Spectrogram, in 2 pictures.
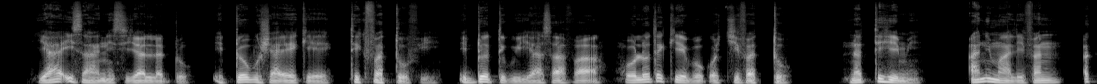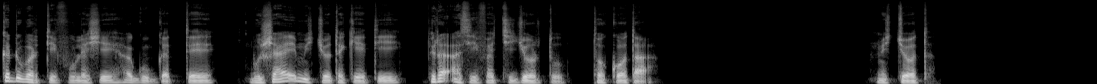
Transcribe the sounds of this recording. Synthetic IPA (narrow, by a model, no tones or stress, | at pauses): jaːʔɪsaːnɪsd͡ʒaːlːɐᶑːʊ | ɪd̪̥ːo̞ːbʊʃaːʔe̞ːkeːt̪ɪkfɐt̪ːuːfɪ | ɪd̪ːo̞ːt̪ːɪɡʊjːaːsaːfa̰ː | ho̞ːlɔt̪ɐke̞ːbɔkʼɔt͡ʃːɪfɐt̪ːʊ | nɐt̪ːɪɦɪmɪ | ʔɐnɪmaːlɪfɐn | ʔɐkːɐd̪ʊbɐɾt̪iːfuːlɐʃe̞ːɦɐɡʊɡːɐt̪ːe̞ː | bʊʃaːʔe̞ːmɪt͡ʃːo̞ːt̪ɐke̞ːt̪iː | b̥ɪɾɐʔɐsiːfɐt͡ʃːɪd͡ʒoːɾt̪ʊ | t̪ɔkːoːt̪ɐ̰ʔɐ | mɪt͡ʃːo̞ːt̪ɐ̥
